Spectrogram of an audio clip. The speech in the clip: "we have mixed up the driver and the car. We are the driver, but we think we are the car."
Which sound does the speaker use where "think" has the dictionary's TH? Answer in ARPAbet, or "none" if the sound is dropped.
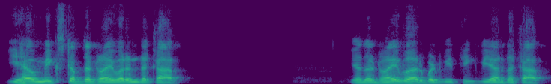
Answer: T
